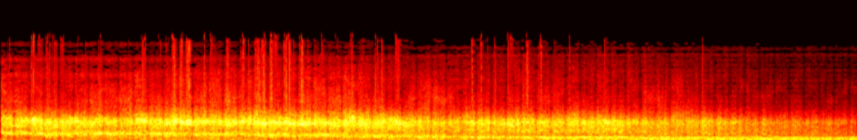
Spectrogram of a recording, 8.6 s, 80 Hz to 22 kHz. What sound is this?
104114 mikobuntu distguitar-2
A remix of this work. A guitar on computer
distortion, guitar, heavy-metal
